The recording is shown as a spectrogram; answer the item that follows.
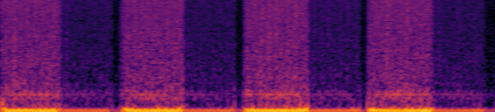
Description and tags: generated white noise using CoolEdit. a rythmic pulse applied (by negatively amplifying at regular intervals).
synthetic, noise, white, rhythm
